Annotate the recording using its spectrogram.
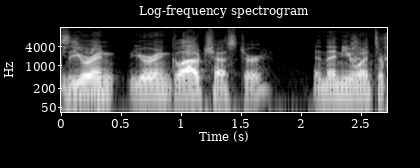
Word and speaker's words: Gloucester: Yeah, it's Gloucester, actually, yeah.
